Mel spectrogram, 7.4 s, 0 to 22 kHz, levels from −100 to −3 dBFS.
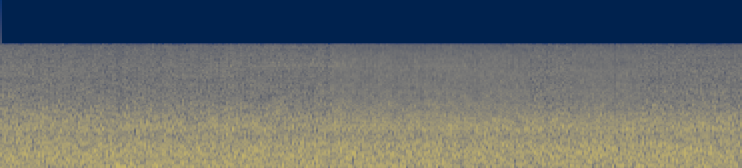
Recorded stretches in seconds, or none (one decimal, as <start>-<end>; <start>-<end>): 0.0-3.3; 5.3-5.7; 6.4-7.4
